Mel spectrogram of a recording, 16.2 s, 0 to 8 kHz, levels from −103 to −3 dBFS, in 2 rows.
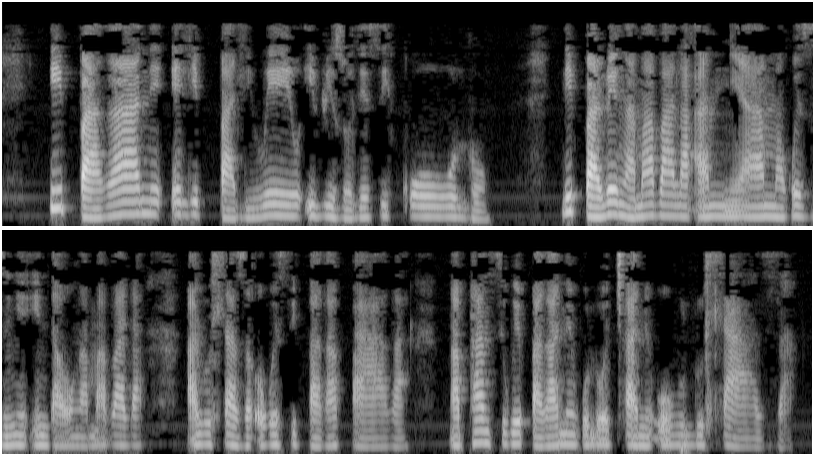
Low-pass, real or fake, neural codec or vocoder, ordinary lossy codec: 7.2 kHz; real; none; MP3, 24 kbps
